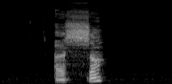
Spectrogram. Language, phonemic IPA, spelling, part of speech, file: Navajo, /ʔɑ̀ʃɑ̃́/, ashą́, verb, Nv-ashą́.ogg
- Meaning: first-person singular durative of ayą́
